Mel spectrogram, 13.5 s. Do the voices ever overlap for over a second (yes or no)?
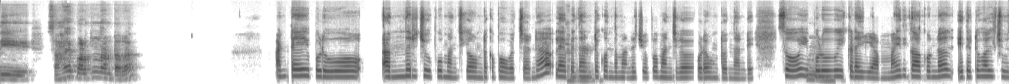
no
